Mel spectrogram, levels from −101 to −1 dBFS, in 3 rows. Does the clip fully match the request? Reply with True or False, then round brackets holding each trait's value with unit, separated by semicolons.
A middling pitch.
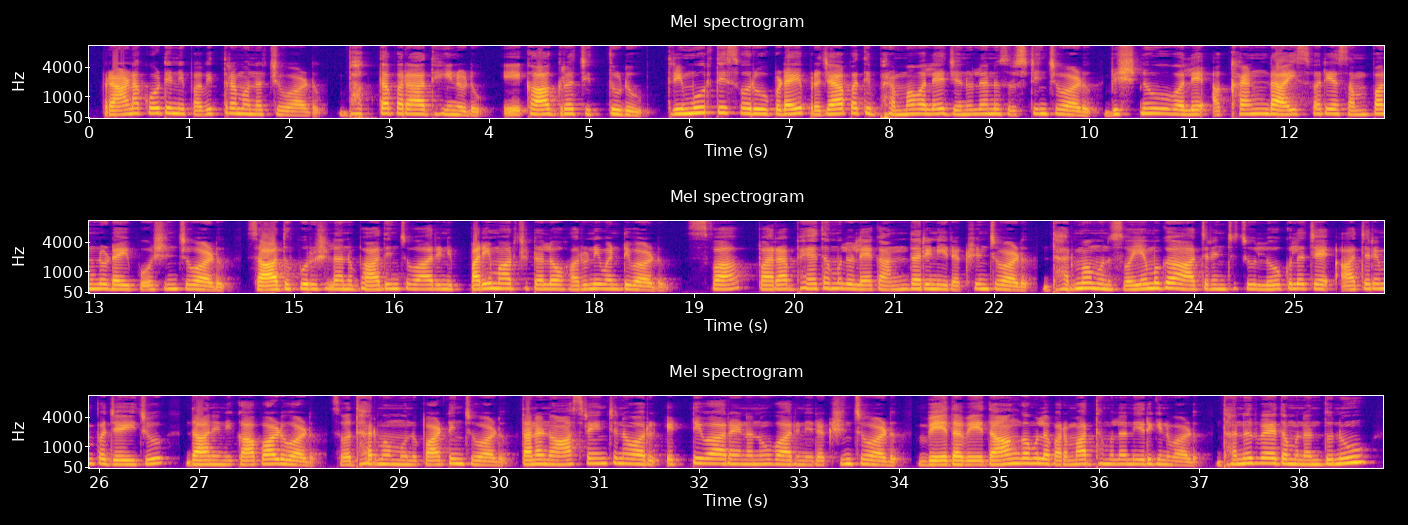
False (205 Hz)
